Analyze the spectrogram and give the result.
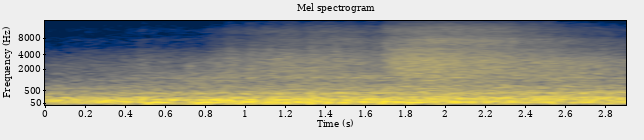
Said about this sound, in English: It's getting quite loud. Those waves.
